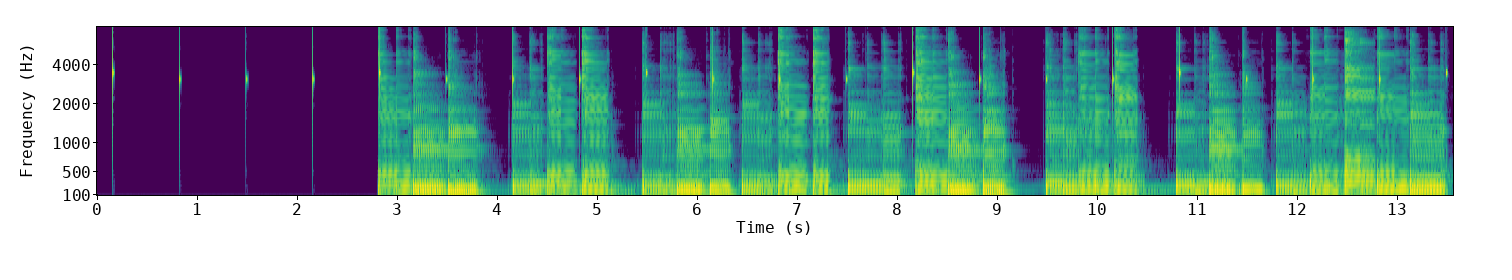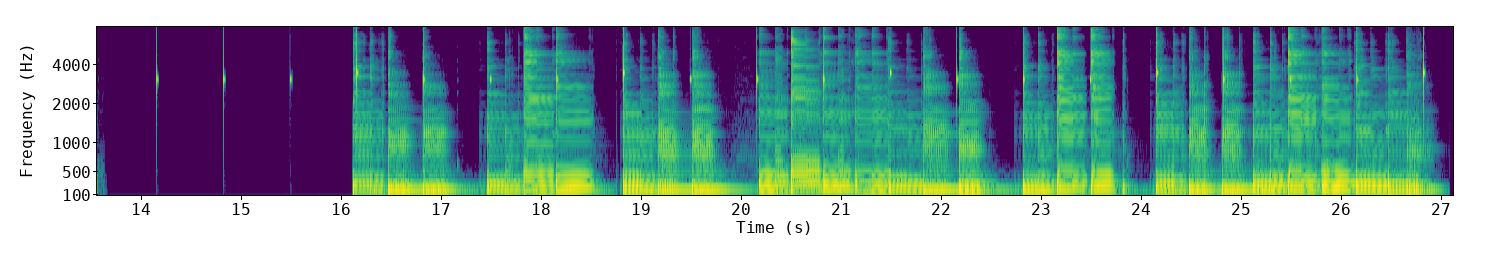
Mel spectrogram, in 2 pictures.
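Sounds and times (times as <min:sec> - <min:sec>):
slap electric bass: 0:02.8 - 0:13.5, 0:16.1 - 0:27.1.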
